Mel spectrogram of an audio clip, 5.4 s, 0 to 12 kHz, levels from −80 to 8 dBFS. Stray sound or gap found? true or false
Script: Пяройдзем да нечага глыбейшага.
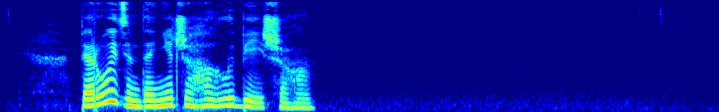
false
